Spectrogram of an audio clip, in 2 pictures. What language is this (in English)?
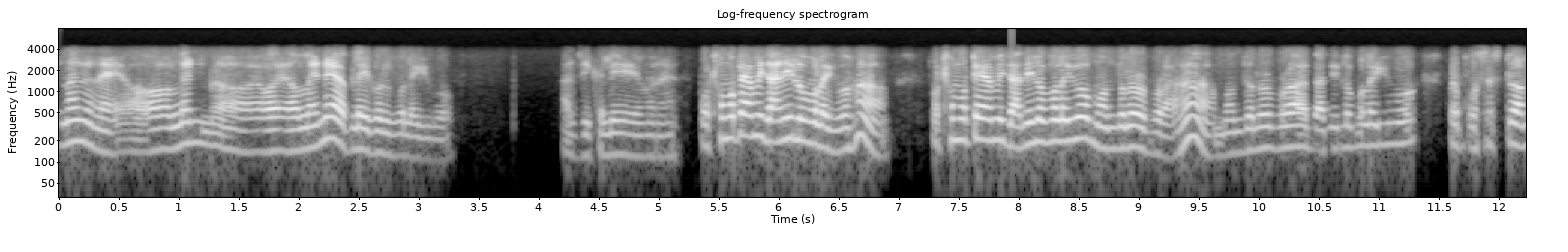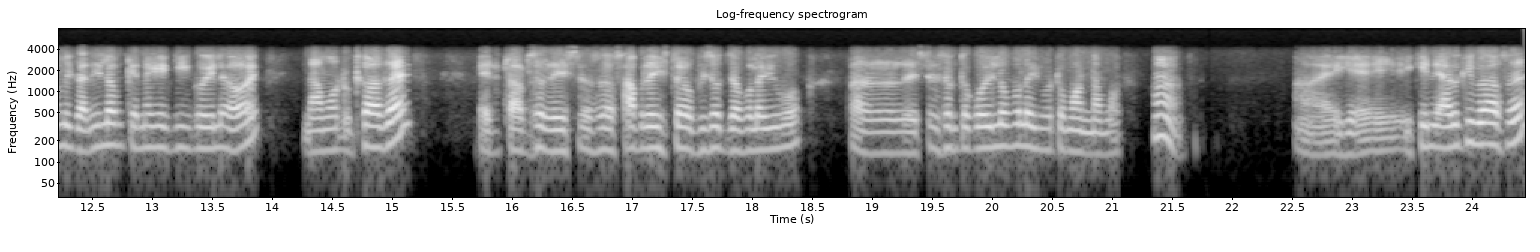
Assamese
